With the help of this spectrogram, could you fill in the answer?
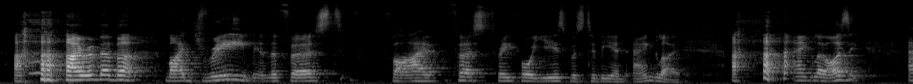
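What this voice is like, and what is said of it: Broad Australian accent. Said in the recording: “I have this broader accent now... Hyper-Occur accent, which all Asian Australians have”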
